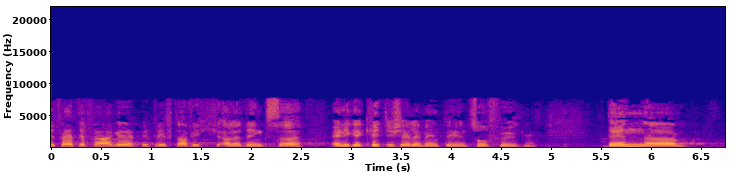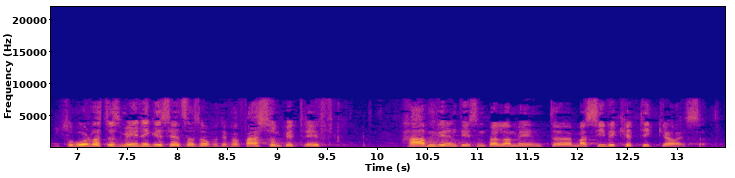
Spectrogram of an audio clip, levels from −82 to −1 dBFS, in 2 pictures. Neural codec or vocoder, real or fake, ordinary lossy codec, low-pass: none; real; none; none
